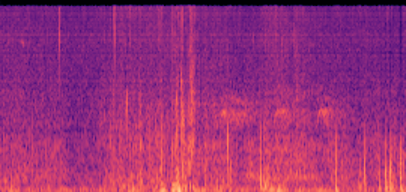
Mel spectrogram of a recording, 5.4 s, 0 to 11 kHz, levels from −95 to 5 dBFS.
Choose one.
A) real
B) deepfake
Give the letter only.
B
